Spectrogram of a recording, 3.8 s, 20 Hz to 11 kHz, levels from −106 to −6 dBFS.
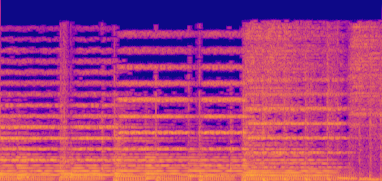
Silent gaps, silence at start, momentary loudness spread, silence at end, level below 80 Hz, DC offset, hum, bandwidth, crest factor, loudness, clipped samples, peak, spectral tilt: none; 0 s; 4 LU; 0 s; -48 dBFS; under 0.1%; 60 Hz at -55 dBFS; 10.5 kHz; 16 dB; -26 LUFS; under 0.1%; -12 dBFS; -3 dB/octave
